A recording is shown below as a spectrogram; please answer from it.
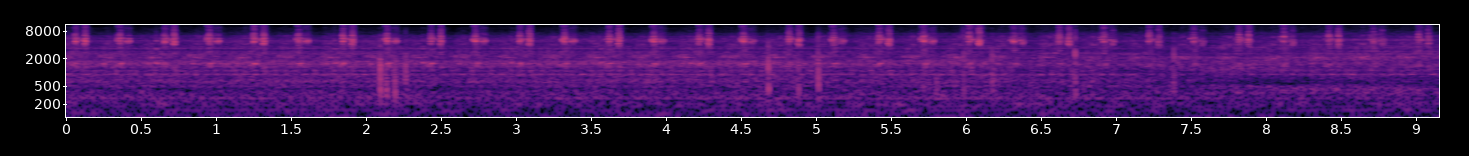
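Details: F4R engine at idle: light, fairly even ticking roughly a hundred a minute over a steady idle; source not pinned down, could be valvetrain or injectors.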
